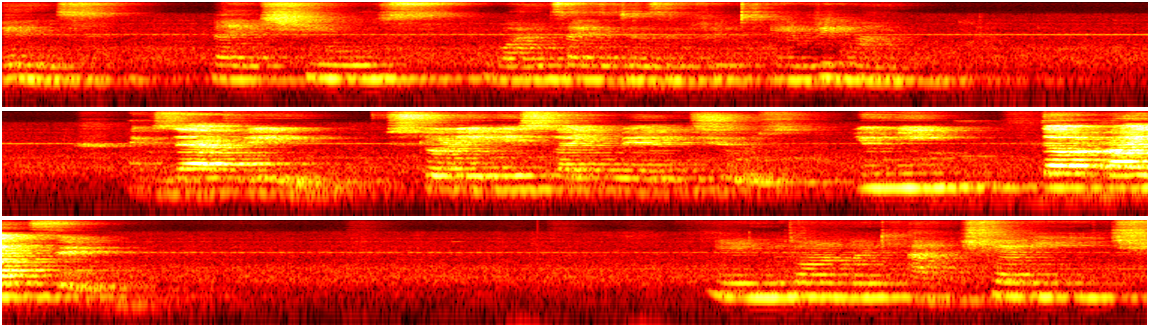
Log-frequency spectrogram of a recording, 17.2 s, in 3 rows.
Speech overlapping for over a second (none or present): none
